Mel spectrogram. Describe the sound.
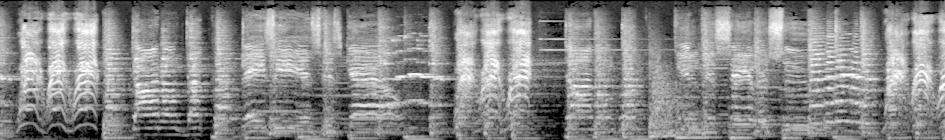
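A squawky, quacking Donald Duck voice sings continuously over a bouncy musical backing with steady bass notes, loud for the whole stretch, the nasal quacks rising and falling with the tune.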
